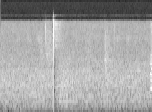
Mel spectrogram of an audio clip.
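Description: One sharp click a little under a second in: small silver neodymium magnetic balls (Nanodots) snapping together as pieces of the shape are handled, over a faint steady background hiss.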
